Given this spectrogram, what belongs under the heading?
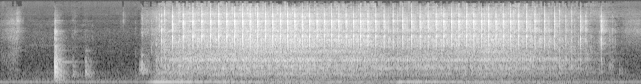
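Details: Older Kenmore sewing machine that was badly seized, freed with penetrating oil: quick, light, even clatter at about three stitches a second, running freely with no binding; healthy.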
